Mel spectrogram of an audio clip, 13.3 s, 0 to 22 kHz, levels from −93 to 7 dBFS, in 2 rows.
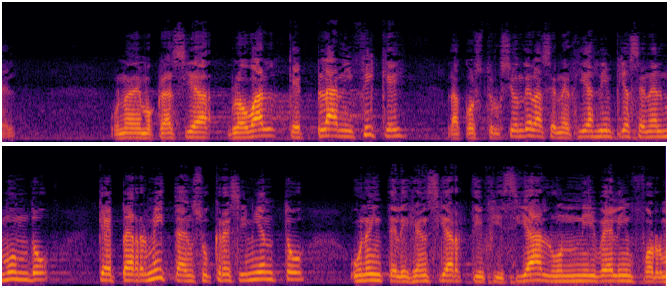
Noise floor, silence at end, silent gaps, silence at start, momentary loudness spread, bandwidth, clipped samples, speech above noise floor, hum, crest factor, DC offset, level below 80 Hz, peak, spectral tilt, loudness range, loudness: -55 dBFS; 0 s; none; 0 s; 9 LU; 10.5 kHz; under 0.1%; 34 dB; none; 20 dB; under 0.1%; -64 dBFS; -2 dBFS; -6.5 dB/octave; 3 LU; -22 LUFS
